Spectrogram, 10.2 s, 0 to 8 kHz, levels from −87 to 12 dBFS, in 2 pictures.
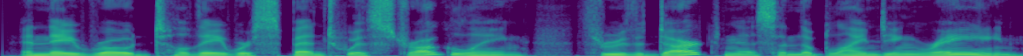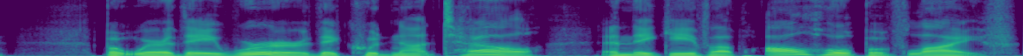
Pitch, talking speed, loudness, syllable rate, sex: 155 Hz, 190 wpm, -16 LUFS, 4.3 syllables/s, female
